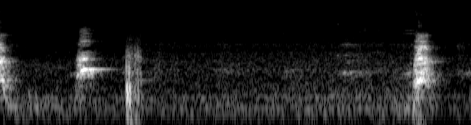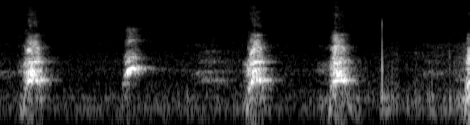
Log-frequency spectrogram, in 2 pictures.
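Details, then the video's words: A Cocker Spaniel barks in short, sharp bursts, roughly every second, after seeing a man on a terrace. "Polo - Cocker Spaniel barking"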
